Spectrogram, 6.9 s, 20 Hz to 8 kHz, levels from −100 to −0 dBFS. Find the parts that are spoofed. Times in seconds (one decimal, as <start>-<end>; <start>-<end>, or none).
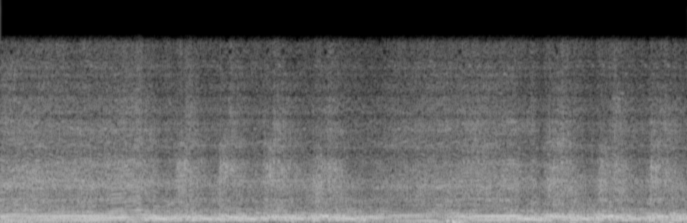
0.0-1.1; 1.9-6.9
